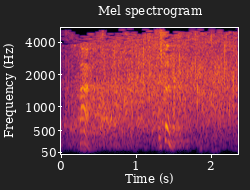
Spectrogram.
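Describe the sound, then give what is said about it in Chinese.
Applause from the audience at the Deyunshe crosstalk comedy troupe's tenth-anniversary gala, a steady patter of many hands at moderate loudness, with voices talking over it. “哎，您这是要掌声？ 不不，我觉得这个掌声是献给你们德云社的。”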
